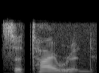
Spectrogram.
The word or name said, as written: satyrid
